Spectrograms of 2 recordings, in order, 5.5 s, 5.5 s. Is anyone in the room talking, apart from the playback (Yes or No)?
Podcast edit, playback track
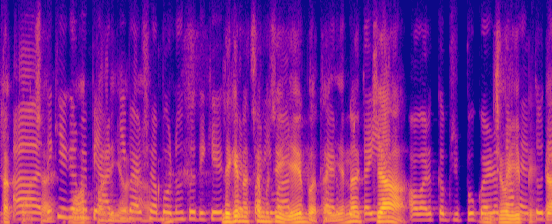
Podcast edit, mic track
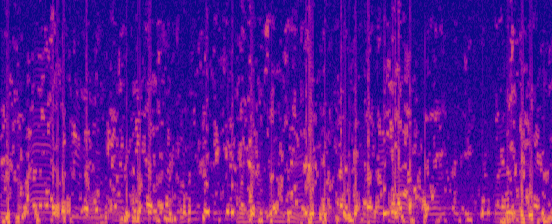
No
